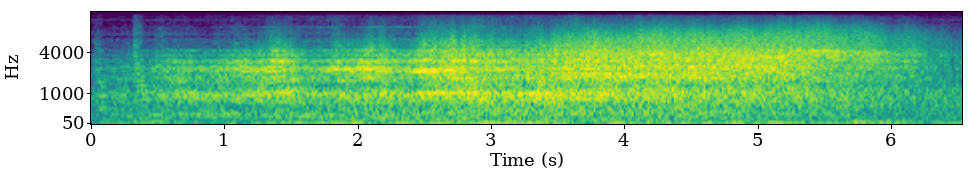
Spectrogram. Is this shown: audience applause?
no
